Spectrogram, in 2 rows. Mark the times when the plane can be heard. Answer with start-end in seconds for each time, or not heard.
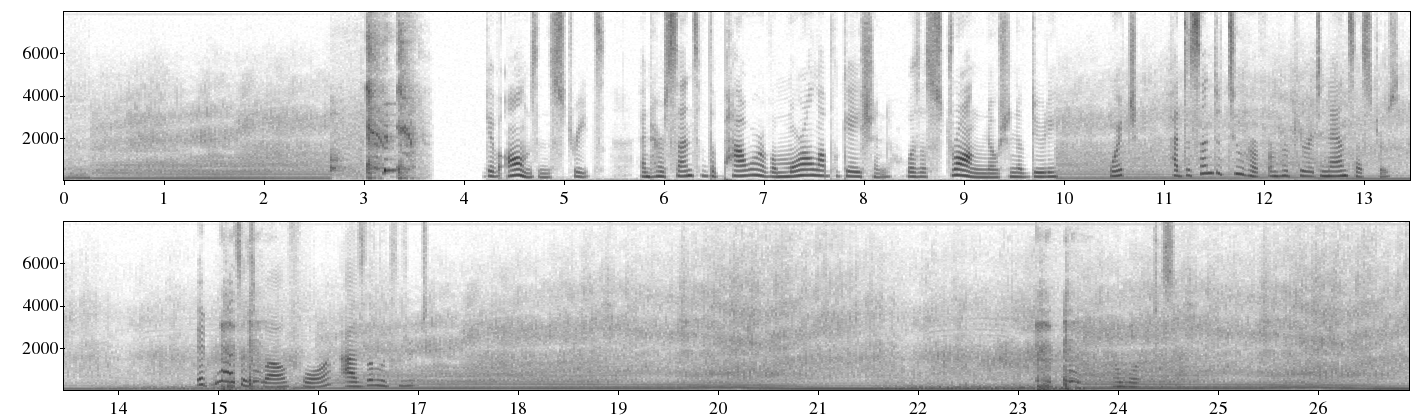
0.0-2.7, 9.9-26.8.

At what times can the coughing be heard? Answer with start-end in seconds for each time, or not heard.
2.6-3.6, 15.0-15.7, 23.1-23.8.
